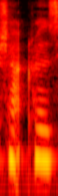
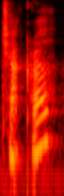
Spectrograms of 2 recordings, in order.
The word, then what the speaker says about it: chakra: to say is that the pronunciation can vary quite widely some people call it a Shakra others a chakra and I'll probably weave in and out between them so a chakra comes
